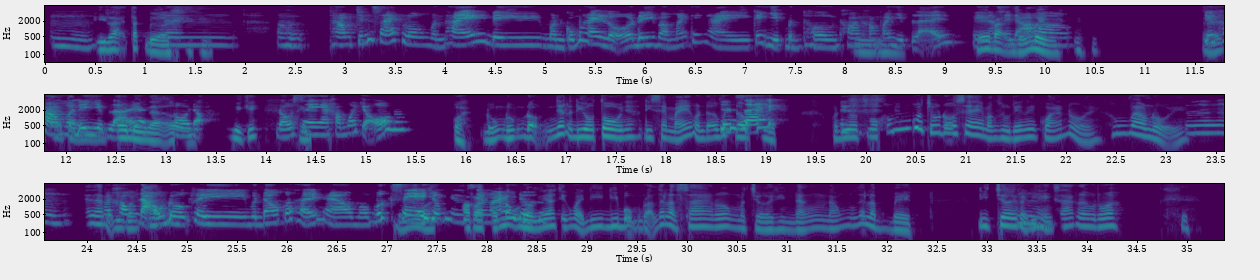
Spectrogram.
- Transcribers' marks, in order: tapping; laughing while speaking: "ờ"; chuckle; chuckle; laughing while speaking: "Chính xác!"; chuckle; laughing while speaking: "giống như xe máy được"; chuckle
- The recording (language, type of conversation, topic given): Vietnamese, unstructured, Bạn nghĩ thế nào về việc các nhà hàng tăng giá món ăn trong mùa lễ?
